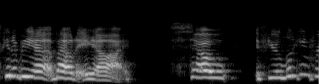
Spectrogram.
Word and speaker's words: AI: We're going to talk about AI, not Al, which is one of my colleagues pronounced was like, "What's this Al we're all talking about?" So that little sans serif there messes some people up.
